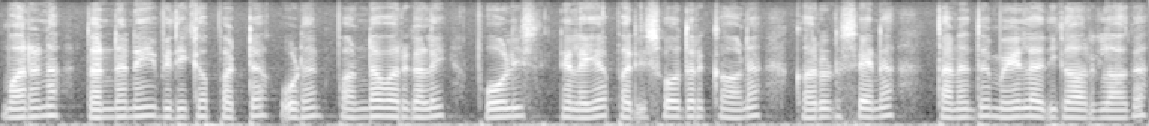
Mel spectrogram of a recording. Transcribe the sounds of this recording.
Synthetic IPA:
mɐɾɐnɐd̪̥ɐɳɖɐnɐɪʋɪðɪkːɐpːɐʈːɐʊ̰ɽɐnpɐɳɖɐʋɐɾɣɐɭɐɪpʰoːliːsnɪlɐjɐpɐɾɪsoːðɐɾkːaːnɐkɐɾɯɾseːnɐt̪ɐnɐðɯmeːlɐðɪɣaːɾɣɐɭaːɣɐ

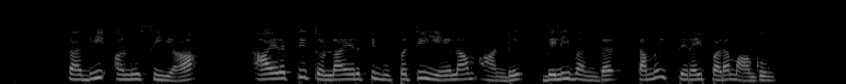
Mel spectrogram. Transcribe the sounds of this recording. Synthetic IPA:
sɐðiʔɐnuːsɪjaː | aːjɪɾɐt̪ːɯt̪ːɔɭːaːjɪɾɐt̪ːɯmʊpːɐt̪ːieːlaːmaːɳɖɯʋɛɭiʋɐnd̪ɐt̪ɐmɪɻt̪ɪɾɐɪpːɐɽɐmaːɣɯm

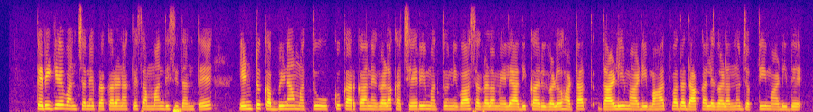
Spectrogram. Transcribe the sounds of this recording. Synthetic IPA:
t̪e̞ɾiɡeʋɐɲt͡ʃɐnepɾɐkɐɾɐɳɐkːe̞sɐmbɐnd̪ʱisid̪ɐnt̪e̞ | eɳʈukɐbːiɳamɐt̪ːuːkːukaːɾkaːnɛɡɐɭɐkɐt͡ʃeːɾimɐt̪ːuniʋaːsɐɡɐɭɐmeːle̞ɐd̪ʱikaːɾiɡɐɭuɦɐʈaːt̪d̪aːɭimaːɽimɐɦɐt̪ʋɐd̪ɐd̪aːkʰɐlɛɡɐɭɐnːud͡ʒɐp̚t̪imaːɽid̪e̞

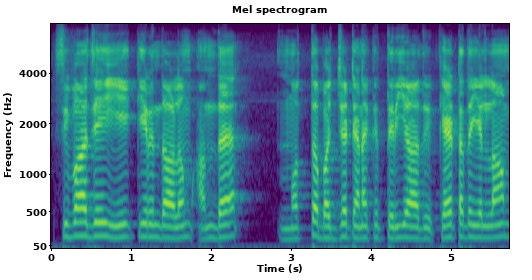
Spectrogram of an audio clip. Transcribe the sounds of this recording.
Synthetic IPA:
sɪʋaːd͡ʒeːeːkːɪɾɯnd̪aːlɯmɐ̰nd̪ɐ | mɔt̪ːɐbɐd͡ʒɛʈːɛnɐkːɯt̪ːɛɾɪjaːðɯkeːʈːɐðɐjɛlːaːm

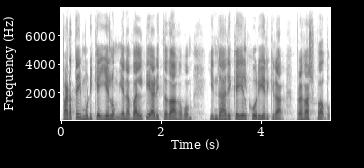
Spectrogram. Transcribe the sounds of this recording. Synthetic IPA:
pɐɽɐt̪ːɐɪmʊɽɪkʲːɐɪjɐlɯmɛnɐbɐlʈːiɐɽɪt̪ːɐðaːɣɐʋɯm | ɪnd̪ɐːɾɪkːɐjɪlkuːrɪjɪɾɯkːɪra̰ːɾpɪɾɐɣaːʂɐba̰ːbɯ̰

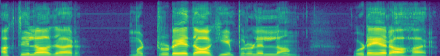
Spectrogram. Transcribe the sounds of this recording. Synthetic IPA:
ɐkt̪ɪlaːðaːɾ | mɐʈrɯɽɐjɐðaːɣɪjɐpɔɾɯɭɛlːaːm | ʊɽɐjɐɾaːɣaːɾ

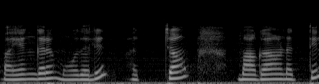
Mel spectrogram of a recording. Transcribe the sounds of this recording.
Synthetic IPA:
bɐjɐŋɡɐɾɐmoːðɐlɪlɐt͡ʃːaːmːɐɣaːɳɐt̪ːɪ

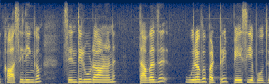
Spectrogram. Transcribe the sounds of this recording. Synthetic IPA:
kaːsɪlɪŋɡɐmsɛnd̪ɪluːɽaːnɐnɐ | t̪ɐʋɐðɯ | ʊɾɐʋɯpɐʈripeːsɪjɐp̬oːðɯ

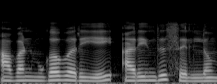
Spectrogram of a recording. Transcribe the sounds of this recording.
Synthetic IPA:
ʔɐʋɐnmʊɣɐʋɐɾɪjɐɪʔɐrɪnd̪ɯsɛlːɯm

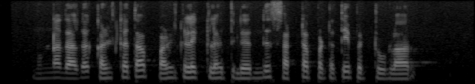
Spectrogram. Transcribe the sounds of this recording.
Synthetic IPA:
mʊnːɐðaːɣɐkɐɭkɐt̪aːpɐɭkɐɭɐɪkːɪɭɐt̪ːɪlɪɾɯnd̪ɯsɐʈːɐpːɐʈːɐt̪ːɐɪpɛʈrɯɭːaːɾ

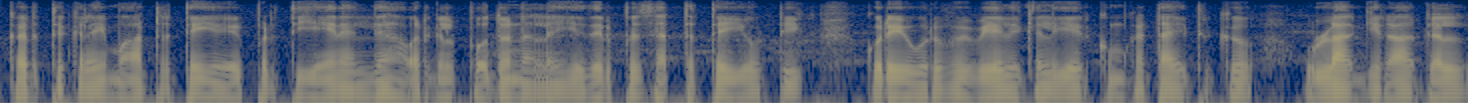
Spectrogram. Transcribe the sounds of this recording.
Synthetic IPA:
kɐɾɯt̪ːɯkːɐɭɐɪmaːʈrɐt̪ːɐɪeːrpɐɽɯt̪ːieːnɐlːɐɐʋɐ̰ɾɣɐɭpɔðɯnɐlːɐɪɛðɪɾpɯsɐʈːɐt̪ːɐɪoːʈːikʊɾeːʊrɐʋɯʋeːlɪɣɐɭeːrkɯmkɐʈːaːjɐt̪ːɪrkɯ | ʊɭːaːkɪraːɾɣɐɭ

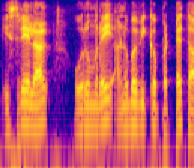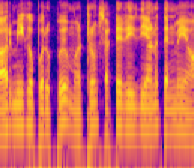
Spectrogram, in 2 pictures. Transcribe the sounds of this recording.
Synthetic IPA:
ʔɪsɾeːlaːlɔɾɯmɯɾɐɪʔɐ̰nɯbɐʋɪkːɐpːɐʈːɐt̪aːɾmiːɣɐpːɔɾɯpːɯmɐʈrɯmsɐʈːɐɾiːðɪjaːnɐt̪ɐnmɐjaː

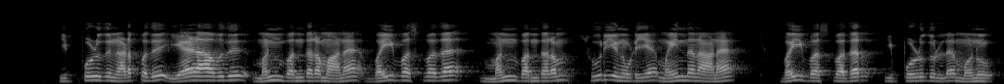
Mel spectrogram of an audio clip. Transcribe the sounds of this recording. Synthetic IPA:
ɪpːɔɻɯðɯnɐɽɐpːɐðɯeːɻaːʋɐðɯmɐnʋɐnd̪ɐɾɐmaːnɐʋɐɪʋɐsʋɐðɐmɐnʋɐnd̪ɪɾɐmsuːɾɪjɐnɯɽɐjɐmɐɪnd̪ɐnaːnɐ | ʋɐɪʋɐsʋɐðɐɾɪpːɔɻɯðɯɭːɐmɐɳɯ

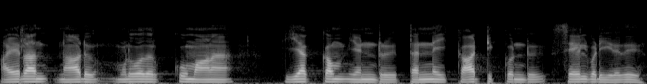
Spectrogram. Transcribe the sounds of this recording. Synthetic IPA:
ɐjɐɾlaːnd̪naːɽɯmʊɽʊʋɐðɐrkɯmaːnɐ | ɪjɐkːɐmɛndrɯt̪ɐnːɐɪkːaːʈːɪkːɔɳɖɯsɛjɐlpɐɽɯɣɪrɐðɯ

